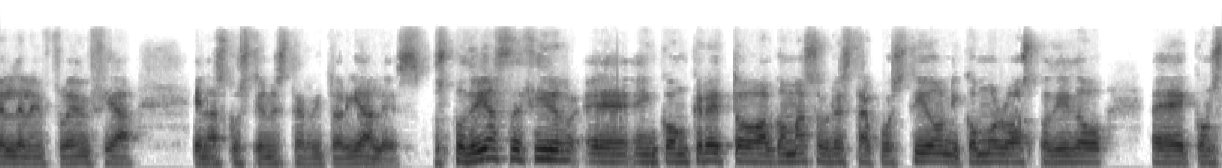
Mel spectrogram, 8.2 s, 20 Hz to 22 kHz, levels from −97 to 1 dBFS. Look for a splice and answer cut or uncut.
uncut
